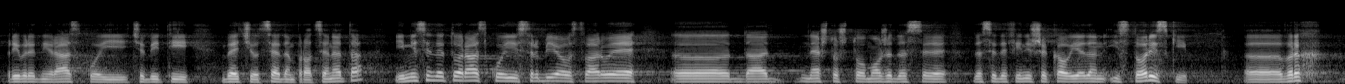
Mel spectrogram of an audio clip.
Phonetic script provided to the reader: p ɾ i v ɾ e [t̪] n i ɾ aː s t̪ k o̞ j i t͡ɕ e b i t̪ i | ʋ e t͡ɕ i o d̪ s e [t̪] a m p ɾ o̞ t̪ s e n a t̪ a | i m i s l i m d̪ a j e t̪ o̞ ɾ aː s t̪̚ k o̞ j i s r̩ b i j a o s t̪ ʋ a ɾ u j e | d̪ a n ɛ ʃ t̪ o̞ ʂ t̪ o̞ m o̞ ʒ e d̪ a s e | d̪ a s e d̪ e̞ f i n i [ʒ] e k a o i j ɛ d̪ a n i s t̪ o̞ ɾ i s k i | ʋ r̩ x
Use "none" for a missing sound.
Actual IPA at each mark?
d̪, d̪, ʃ

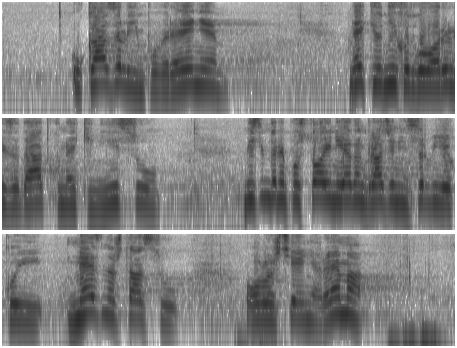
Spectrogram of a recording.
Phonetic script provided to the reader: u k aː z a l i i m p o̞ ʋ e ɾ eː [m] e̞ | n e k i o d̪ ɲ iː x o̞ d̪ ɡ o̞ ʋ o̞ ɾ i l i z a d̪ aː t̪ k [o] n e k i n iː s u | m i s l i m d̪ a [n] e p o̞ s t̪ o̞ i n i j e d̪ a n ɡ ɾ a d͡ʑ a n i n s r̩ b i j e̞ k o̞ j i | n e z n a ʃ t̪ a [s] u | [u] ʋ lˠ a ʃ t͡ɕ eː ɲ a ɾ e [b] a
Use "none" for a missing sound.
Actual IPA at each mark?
ɲ, u, n, s, o, m

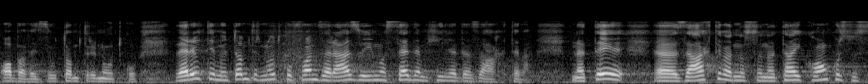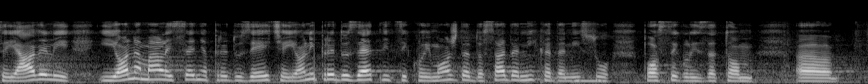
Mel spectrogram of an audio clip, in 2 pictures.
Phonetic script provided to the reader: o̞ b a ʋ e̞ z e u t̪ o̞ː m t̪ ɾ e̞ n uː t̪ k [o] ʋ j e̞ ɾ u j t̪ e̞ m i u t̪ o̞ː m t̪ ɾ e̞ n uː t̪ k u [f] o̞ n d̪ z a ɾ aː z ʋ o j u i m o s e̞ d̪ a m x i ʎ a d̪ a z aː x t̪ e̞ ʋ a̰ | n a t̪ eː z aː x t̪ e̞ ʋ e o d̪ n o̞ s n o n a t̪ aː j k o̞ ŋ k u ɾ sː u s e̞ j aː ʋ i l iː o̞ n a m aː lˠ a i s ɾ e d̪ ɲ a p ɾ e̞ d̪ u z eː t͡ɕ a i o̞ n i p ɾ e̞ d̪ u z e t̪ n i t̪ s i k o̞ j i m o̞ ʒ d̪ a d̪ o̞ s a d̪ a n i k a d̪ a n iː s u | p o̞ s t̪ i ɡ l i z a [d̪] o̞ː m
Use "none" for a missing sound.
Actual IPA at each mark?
u, f, t̪

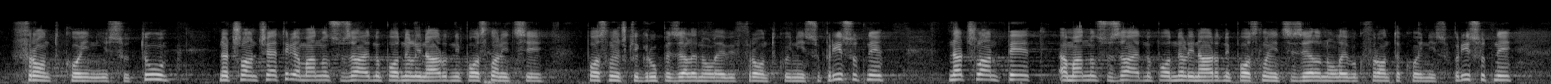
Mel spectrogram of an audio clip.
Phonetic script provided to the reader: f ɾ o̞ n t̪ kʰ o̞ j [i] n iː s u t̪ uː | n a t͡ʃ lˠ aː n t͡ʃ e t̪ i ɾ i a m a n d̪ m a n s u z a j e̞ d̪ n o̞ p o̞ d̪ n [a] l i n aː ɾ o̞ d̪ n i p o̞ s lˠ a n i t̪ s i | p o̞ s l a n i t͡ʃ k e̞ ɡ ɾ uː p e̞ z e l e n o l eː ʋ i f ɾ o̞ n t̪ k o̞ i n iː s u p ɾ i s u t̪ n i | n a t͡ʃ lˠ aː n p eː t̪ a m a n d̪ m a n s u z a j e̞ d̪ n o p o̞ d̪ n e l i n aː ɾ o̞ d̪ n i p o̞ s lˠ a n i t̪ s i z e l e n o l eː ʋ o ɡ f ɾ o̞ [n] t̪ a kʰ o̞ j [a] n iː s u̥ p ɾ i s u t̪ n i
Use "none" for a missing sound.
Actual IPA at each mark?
i, e, n, i

